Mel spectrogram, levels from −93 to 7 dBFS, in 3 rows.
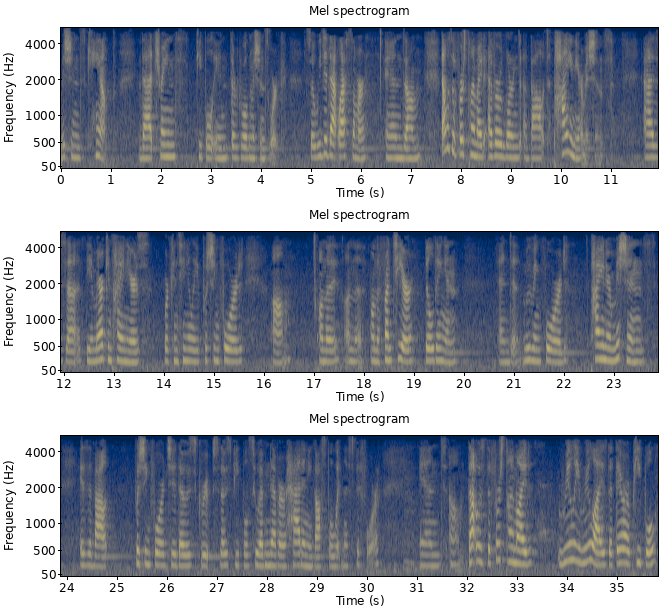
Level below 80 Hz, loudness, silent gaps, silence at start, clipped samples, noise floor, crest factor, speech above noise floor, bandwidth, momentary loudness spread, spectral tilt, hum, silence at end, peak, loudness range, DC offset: -54 dBFS; -27 LUFS; none; 0 s; under 0.1%; -48 dBFS; 22 dB; 22 dB; 5.4 kHz; 17 LU; -6.5 dB/octave; none; 0 s; -4 dBFS; 5 LU; under 0.1%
